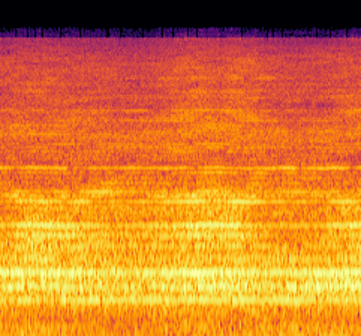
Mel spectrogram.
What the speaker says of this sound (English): so when I'm polishing, if I want to do some cutting, I'm going to cut away from it and follow that seam.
